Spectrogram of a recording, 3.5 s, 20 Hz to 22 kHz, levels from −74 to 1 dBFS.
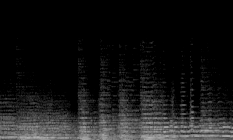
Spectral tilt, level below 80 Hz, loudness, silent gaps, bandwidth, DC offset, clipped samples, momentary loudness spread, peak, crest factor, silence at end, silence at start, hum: -4.5 dB/octave; -54 dBFS; -28 LUFS; none; 16 kHz; under 0.1%; under 0.1%; 5 LU; -12 dBFS; 16 dB; 0 s; 0 s; none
